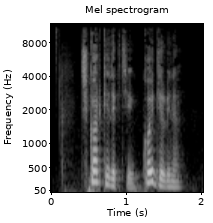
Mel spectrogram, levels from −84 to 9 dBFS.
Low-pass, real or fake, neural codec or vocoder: 10.8 kHz; fake; codec, 24 kHz, 0.9 kbps, WavTokenizer, medium speech release version 1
